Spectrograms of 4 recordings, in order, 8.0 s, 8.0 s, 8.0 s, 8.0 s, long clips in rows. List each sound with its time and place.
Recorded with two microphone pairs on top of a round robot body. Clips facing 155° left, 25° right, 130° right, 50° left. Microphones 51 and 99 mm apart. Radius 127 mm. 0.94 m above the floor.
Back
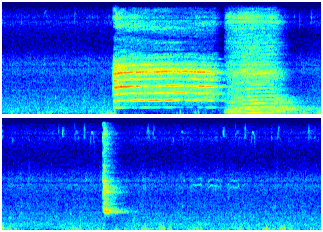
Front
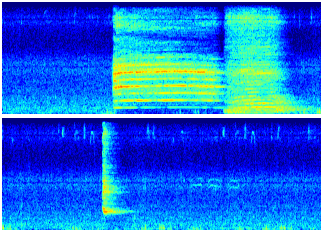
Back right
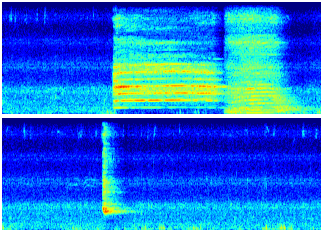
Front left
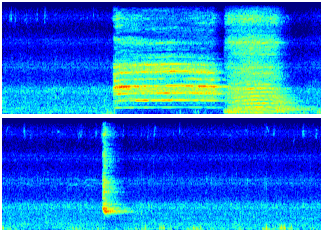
1.4 s a scream: 120° right, 0.7 m; by 2.7 s 175° right, 0.9 m
2.8 s a drill: 10° left, 0.8 m
5.2 s a splash: 70° right, 1.1 m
